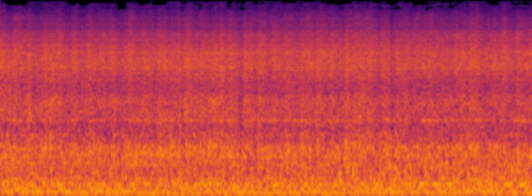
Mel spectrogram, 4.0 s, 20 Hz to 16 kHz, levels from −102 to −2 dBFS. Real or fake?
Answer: real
